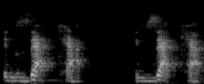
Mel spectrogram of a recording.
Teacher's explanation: D here so that exact that exact cat on his lap notice I didn't even put a T in exact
